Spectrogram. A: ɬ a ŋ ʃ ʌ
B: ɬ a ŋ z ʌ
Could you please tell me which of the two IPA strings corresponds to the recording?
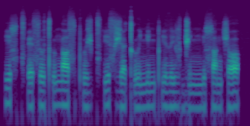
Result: A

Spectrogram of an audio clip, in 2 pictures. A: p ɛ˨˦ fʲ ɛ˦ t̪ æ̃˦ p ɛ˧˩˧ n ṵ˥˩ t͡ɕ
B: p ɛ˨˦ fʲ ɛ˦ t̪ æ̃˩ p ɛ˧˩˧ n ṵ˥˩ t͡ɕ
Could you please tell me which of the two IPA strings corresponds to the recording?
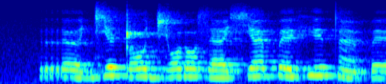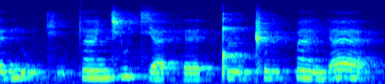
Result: B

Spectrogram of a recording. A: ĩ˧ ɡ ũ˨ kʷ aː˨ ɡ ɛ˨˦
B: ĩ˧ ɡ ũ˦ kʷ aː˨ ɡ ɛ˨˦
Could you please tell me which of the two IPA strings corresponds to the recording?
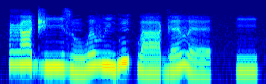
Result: B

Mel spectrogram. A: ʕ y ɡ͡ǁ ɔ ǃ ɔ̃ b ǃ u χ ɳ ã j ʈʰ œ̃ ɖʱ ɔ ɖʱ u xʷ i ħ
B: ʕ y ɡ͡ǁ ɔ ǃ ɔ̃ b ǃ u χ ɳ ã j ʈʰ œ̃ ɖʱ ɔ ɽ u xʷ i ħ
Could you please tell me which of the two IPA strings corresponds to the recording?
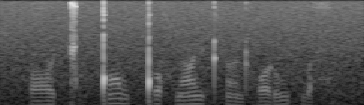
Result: B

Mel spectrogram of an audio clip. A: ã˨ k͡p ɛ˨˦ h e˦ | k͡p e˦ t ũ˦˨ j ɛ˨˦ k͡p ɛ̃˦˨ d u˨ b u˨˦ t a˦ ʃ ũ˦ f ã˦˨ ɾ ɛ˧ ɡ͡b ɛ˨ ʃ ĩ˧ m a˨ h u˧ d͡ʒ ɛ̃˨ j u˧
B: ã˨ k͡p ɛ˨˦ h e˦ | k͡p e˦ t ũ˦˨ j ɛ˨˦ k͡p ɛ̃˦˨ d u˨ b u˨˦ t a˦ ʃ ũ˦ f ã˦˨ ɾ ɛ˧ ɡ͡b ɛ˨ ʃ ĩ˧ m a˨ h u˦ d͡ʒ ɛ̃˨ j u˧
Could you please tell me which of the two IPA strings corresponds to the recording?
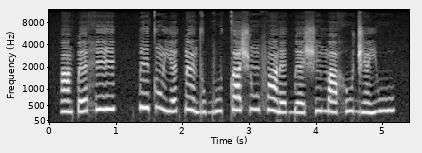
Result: A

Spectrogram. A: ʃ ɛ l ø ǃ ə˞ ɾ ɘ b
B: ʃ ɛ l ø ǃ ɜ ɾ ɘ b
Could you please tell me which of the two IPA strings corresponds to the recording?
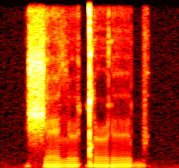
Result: A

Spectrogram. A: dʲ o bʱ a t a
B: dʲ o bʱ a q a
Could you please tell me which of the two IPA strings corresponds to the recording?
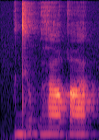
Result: B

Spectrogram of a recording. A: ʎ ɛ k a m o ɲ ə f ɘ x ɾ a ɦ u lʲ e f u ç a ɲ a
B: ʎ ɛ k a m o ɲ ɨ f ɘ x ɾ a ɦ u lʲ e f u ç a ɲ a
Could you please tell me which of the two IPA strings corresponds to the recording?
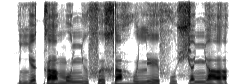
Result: B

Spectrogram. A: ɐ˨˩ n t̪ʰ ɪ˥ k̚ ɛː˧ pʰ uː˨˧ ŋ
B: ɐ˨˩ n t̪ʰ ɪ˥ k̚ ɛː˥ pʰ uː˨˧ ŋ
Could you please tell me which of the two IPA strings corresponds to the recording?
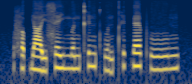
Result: B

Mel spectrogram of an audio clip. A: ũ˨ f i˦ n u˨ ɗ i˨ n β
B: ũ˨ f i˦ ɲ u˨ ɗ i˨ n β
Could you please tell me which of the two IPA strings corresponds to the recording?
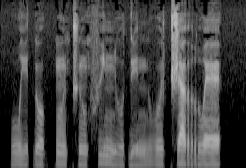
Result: B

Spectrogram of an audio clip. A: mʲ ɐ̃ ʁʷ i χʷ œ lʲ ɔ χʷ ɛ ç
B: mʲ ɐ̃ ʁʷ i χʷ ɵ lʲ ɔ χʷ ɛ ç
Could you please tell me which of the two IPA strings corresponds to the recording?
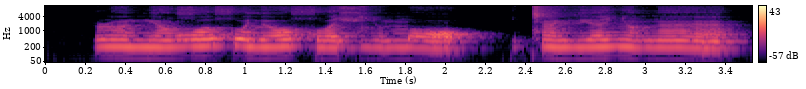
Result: A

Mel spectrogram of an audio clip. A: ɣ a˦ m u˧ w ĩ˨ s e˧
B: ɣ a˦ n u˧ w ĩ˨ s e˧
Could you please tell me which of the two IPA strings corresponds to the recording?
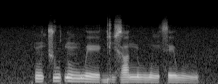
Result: B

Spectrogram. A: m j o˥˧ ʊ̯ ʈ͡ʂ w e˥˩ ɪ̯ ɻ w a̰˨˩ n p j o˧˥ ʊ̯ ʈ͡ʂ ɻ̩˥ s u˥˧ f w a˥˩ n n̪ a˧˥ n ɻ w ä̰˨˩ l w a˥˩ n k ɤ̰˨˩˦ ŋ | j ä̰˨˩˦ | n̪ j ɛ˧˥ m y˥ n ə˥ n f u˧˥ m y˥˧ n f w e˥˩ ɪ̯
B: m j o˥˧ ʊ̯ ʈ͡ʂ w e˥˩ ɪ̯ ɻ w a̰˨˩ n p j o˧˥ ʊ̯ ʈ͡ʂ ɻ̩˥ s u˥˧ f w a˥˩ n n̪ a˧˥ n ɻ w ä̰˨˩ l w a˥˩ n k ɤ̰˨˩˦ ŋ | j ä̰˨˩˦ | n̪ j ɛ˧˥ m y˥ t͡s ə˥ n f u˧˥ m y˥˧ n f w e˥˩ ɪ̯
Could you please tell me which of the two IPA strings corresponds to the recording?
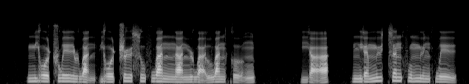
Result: B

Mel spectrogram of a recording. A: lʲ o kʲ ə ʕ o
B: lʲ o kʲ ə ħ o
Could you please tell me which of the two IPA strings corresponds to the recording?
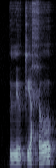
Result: B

